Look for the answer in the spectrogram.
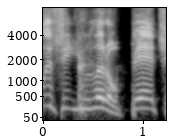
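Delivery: very high, mock berating taunt. Retelling how a kid in an online game spoke to his son, mock-berating. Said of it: "this kid just like laced into him".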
